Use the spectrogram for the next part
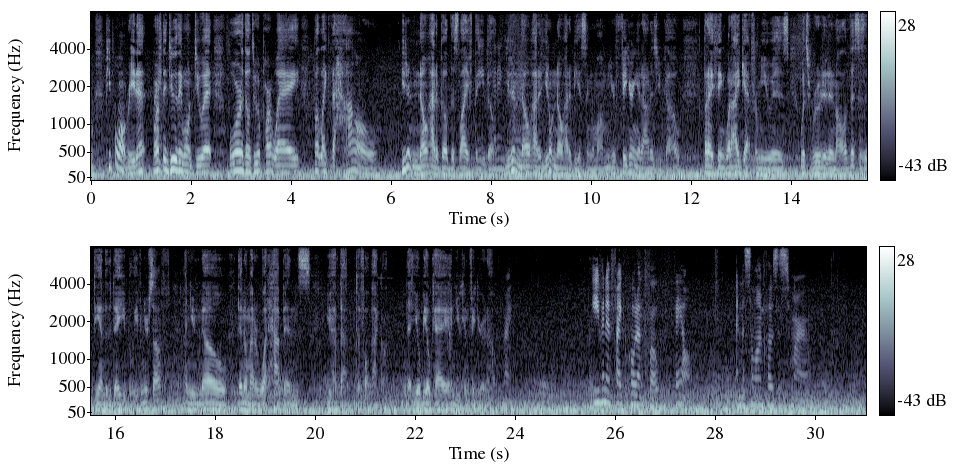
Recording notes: Due to some unexpected circumstances, we ended up recording outside near a little pond. The natural acoustics we discovered.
